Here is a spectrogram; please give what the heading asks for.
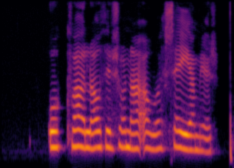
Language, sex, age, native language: Icelandic, male, 11, Icelandic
